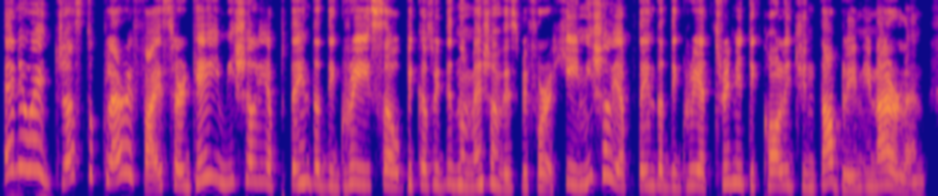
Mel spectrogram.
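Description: A woman's voice: a little high, a little fast, few pauses, a bit bright. A woman co-hosting a podcast with an Italian accent, chatting casually, laughing often and swearing now and then. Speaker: podcast co-host.

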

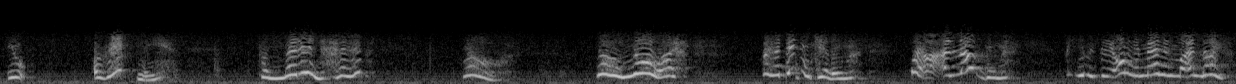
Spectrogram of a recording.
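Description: A woman playing a frightened accused widow in an old radio drama, pleading in halting, repeated words. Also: extremely high pitch, very animated, full character voice. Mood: distraught, pleading. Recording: muffled vintage radio recording.

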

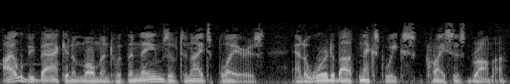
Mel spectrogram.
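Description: A man's voice: rumbling low, animated, brisk, slightly rough. A man hosting a radio drama series with scripted announcing. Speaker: announcer and host. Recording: dull radio recording over music. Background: music.

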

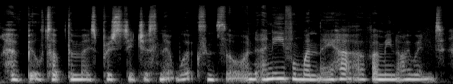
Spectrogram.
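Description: A woman historian giving measured, emphatic answers in an interview. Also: a little high, level tone, gravelly, a little mellow, husky. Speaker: historian, guest.

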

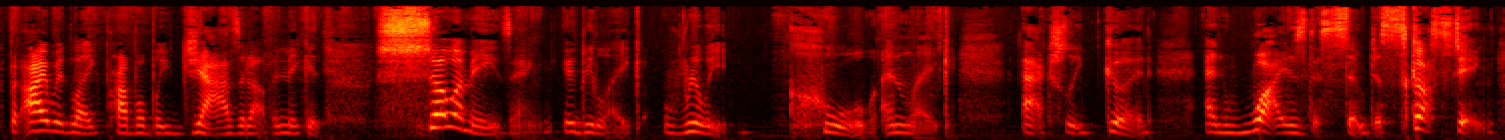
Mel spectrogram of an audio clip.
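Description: A young woman with a Southern American accent hosting a casual solo podcast, rambling and giggling while she draws. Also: medium pitch. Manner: rambling, giggly, animated, lots of fillers. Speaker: podcast host.

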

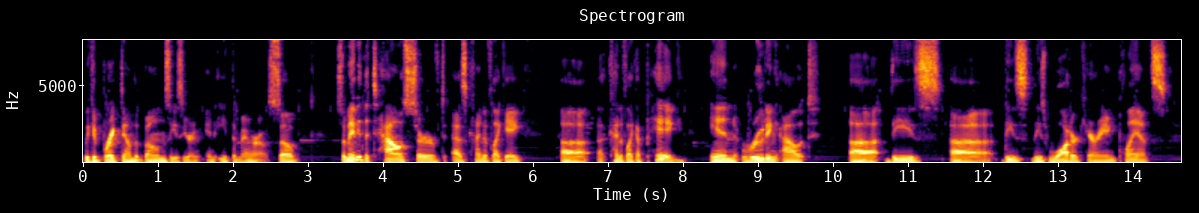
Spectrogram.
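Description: A man's voice: on the low side, steady tone, measured pace, faint music behind. An American man hosting a casual chat, rambling with lots of restarts and filler words. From United States.

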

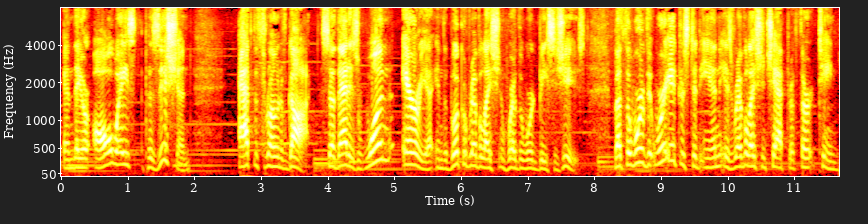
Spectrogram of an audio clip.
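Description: A man's voice: high voice, a bit bright. A man preaching in a Bible-teaching style, explaining things emphatically and restating his points as he goes. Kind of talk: sermon-style Bible teaching, partly off the cuff.

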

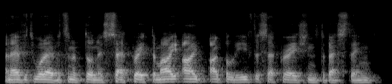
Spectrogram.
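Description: Low-voiced man giving football analysis. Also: steady tone, rapid-fire. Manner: analytical, weighs points at length. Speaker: football writer and podcast pundit. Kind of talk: casual podcast discussion.

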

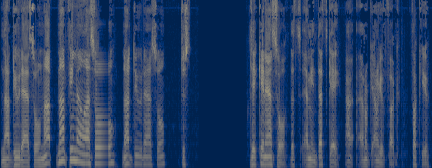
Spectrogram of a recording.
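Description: A man's voice: medium pitch, big pitch swings, a little fast, no room sound. A man co-hosting a livestream talk show, bantering loosely and brashly with heavy swearing.

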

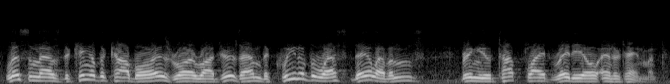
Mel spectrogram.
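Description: A man's voice: a little high, animated, normal speed. An American man announcing a 1950s network radio show in a scripted, dramatic, emphatic style. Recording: tinny, narrow-band old radio broadcast.

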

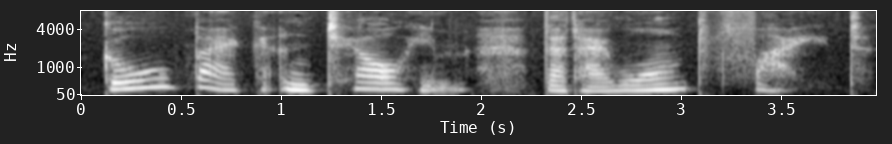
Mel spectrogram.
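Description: A proud young Greek hero sulks and refuses, his words whispered slowly by a woman reading aloud. The breathy hush stays close and dry, with no room around it. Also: medium pitch, no room sound.

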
